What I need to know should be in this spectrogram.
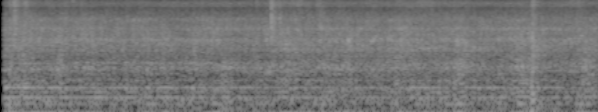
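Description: Laundry and water slosh inside a turning washing machine drum.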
